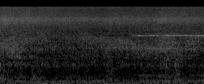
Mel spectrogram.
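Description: Meat, chicken or mutton, sautéed and stirred down in a pan, giving a steady broadband sizzling hiss that runs without a break, close and even, with no voices.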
